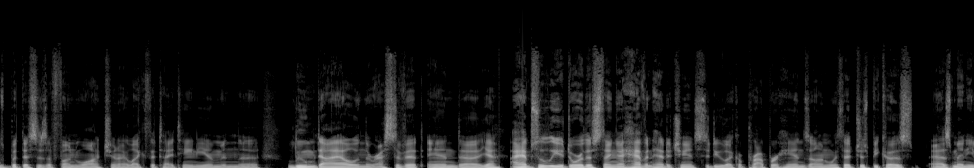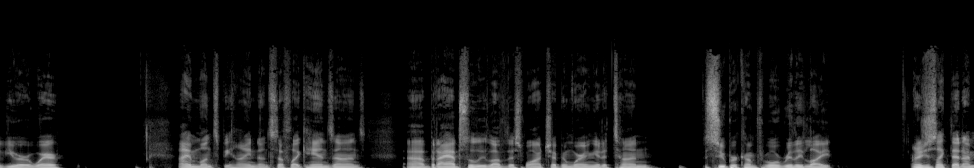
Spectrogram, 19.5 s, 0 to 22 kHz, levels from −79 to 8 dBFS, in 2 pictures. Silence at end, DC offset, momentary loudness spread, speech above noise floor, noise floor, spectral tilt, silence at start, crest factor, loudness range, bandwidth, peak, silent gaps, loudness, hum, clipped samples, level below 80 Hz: 0 s; under 0.1%; 10 LU; over 70 dB; under -90 dBFS; -5.5 dB/octave; 0 s; 20 dB; 5 LU; 15.5 kHz; 0 dBFS; none; -21 LUFS; none; under 0.1%; -40 dBFS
